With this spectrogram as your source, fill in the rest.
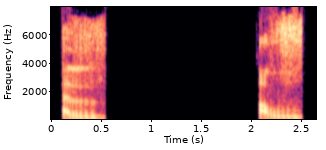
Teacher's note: أذ أظ The two letters in this group are both voiced letters. When producing these sounds, the tongue tip is placed between the upper teeth and protrudes out. The primary difference between them is again the shape of the tongue.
